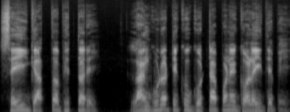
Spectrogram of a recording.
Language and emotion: Odia, neutral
